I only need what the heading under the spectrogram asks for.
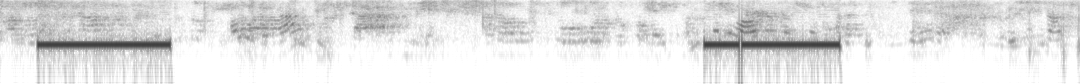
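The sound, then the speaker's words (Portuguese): Telephone ringback tone as a call is placed: two steady one-second tones about four seconds apart, with muffled voices talking in the gaps between them. “Não, tá ligando.”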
